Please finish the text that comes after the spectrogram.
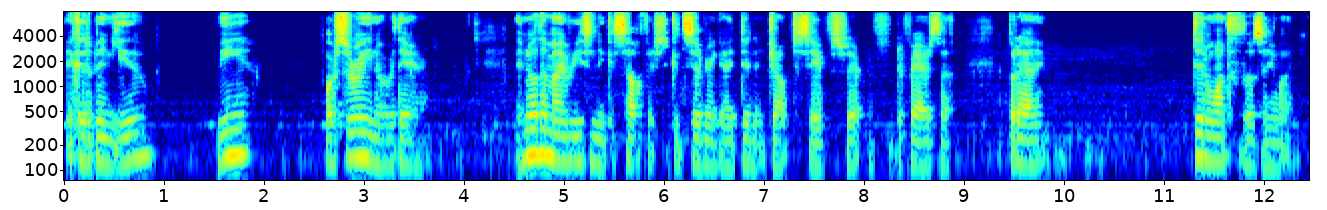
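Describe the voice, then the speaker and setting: A man's voice: mid-range voice, fairly even intonation, normal speed, long pauses, darkish tone, slight background noise, natural voice. A man voicing a cautious, earnest young male adventurer in a game roleplay, speaking hesitantly. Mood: regretful, earnest.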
